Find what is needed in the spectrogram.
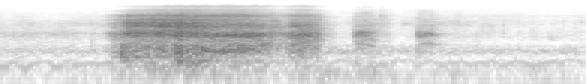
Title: couple of (f) sneezes and some nose blowing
